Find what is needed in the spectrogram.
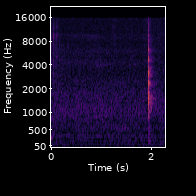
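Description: Quiet kitchen room tone with a faint steady hum, and a single sharp knock near the end as a chef's knife strikes a wooden cutting board while slicing a mushroom.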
